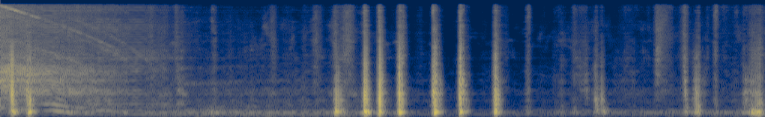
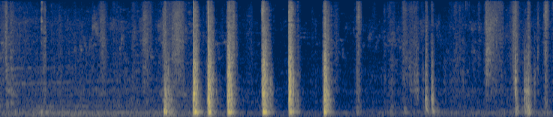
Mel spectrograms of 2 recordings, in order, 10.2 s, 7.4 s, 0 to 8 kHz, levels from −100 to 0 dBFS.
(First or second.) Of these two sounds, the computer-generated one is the first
